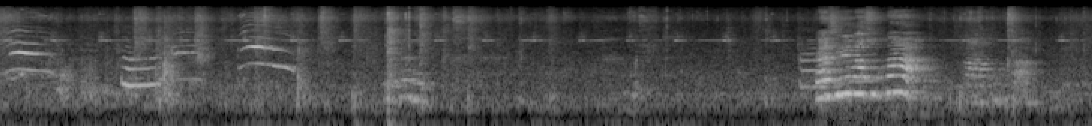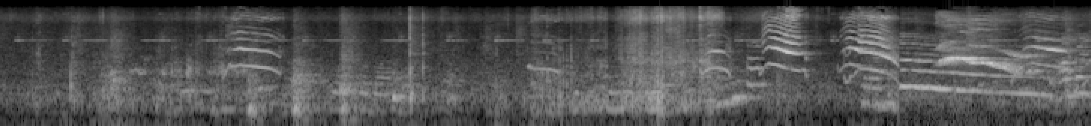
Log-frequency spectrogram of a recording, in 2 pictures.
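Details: A kitten received from a neighbour is carried home with its mother cat following, then taken back to the neighbour's yard; after a quieter start, rapid high, arching meows pile up, with people talking in the background.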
